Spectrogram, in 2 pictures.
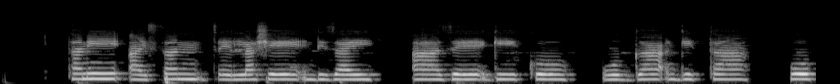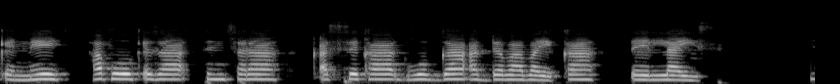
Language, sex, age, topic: Gamo, female, 36-49, government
